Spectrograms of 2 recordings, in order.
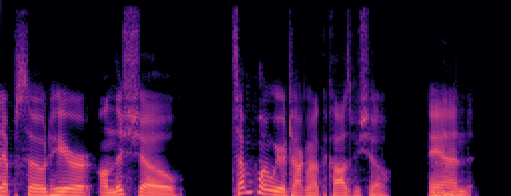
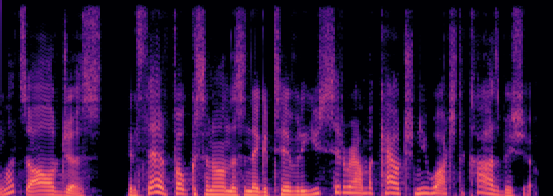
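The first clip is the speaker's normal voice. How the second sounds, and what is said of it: Imitates another person's voice. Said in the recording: “my very bad Bill Cosby impersonation”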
